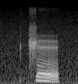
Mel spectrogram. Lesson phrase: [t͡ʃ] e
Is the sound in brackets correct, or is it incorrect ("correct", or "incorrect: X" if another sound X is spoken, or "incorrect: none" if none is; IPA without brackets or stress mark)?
correct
